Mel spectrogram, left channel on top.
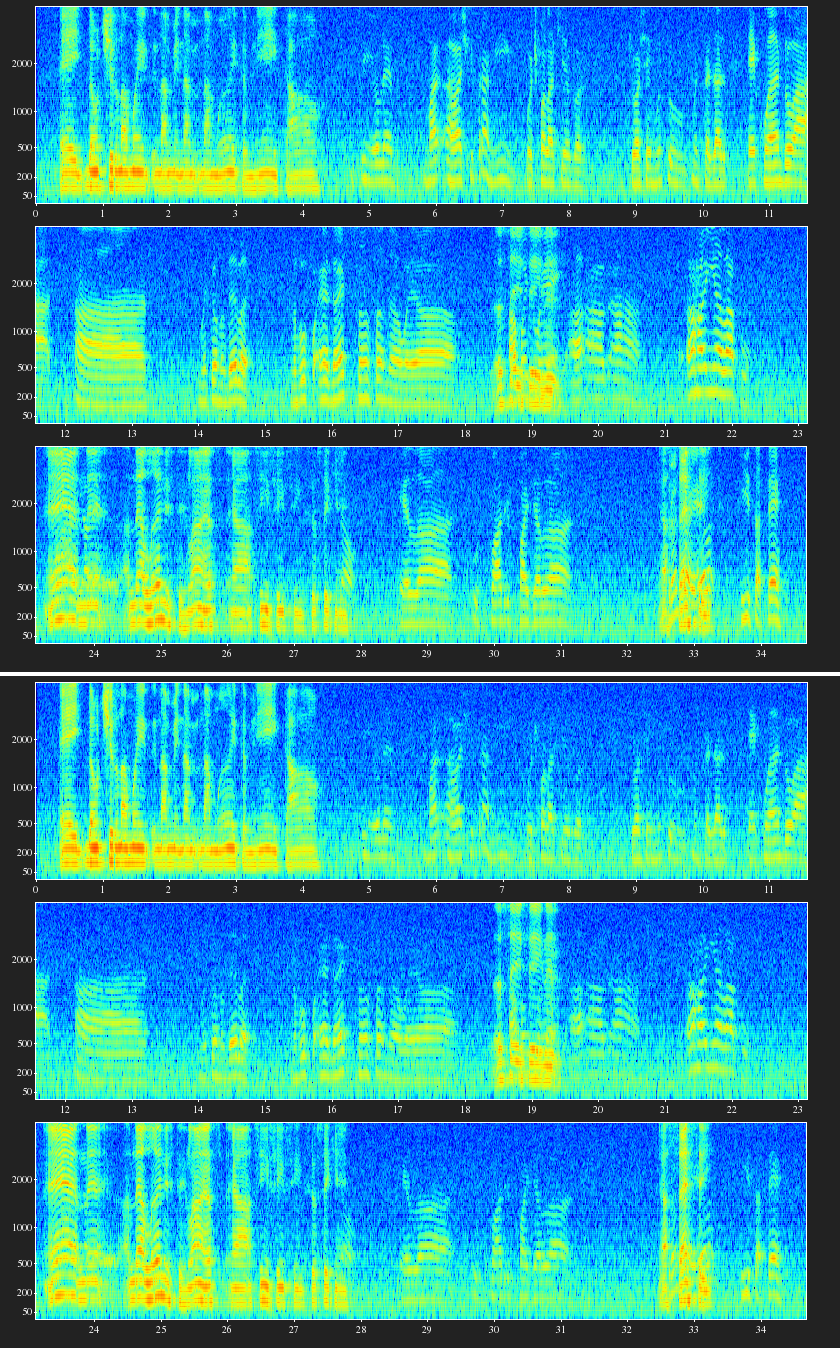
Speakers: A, on the right (about 25°); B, on the left (about 75°).
A: É, e dá um tiro na mãe, na, na, na mãe também e tal.
B: Sim, eu lembro. Mas eu acho que pra mim, vou te falar aqui agora, que eu achei muito, muito pesado, é quando as, as, como é que é o nome dela? Não vou, fa- é, não é Sansa, não, é a,
A: Eu sei,
B: a mãe
A: sei,
B: do rei,
A: né?
B: a, a, a, a rainha lá, pô,
A: É,
B: a rainha
A: né?
B: Lannister.
A: Né, a Lannister lá, é, a- é a, sim, sim, sim, eu sei
B: Então,
A: quem
B: ela, os padres faz ela,
A: é. É a
B: tranca
A: Cersei?
B: ela, isso, a Cersei,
